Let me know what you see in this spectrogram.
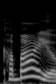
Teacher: It's the tendency to pronounce the L, like a Y sound. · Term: yeísmo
